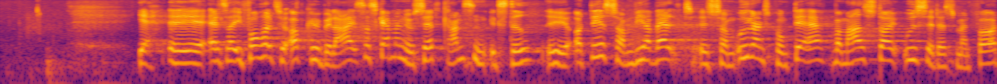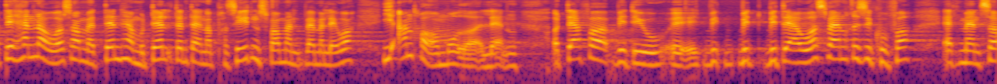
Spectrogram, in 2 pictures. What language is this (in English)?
Danish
